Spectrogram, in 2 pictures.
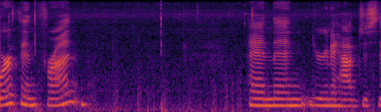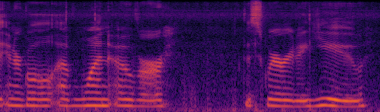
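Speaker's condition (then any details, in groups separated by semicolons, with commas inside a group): No condition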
